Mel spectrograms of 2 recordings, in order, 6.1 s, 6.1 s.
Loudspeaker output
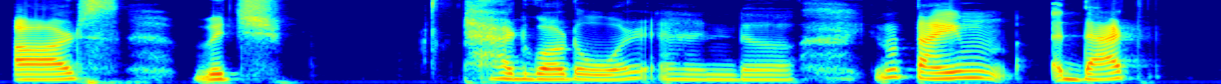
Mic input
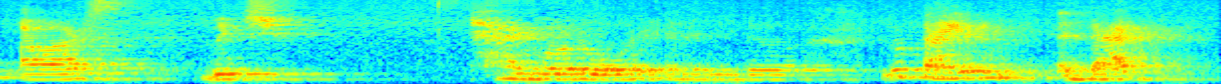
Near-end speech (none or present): none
